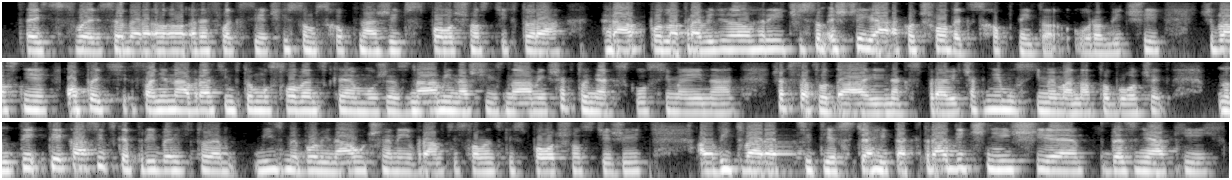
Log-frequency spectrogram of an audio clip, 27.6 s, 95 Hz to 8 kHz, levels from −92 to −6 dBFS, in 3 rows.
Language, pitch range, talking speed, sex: Slovak, 160-185 Hz, 165 wpm, female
